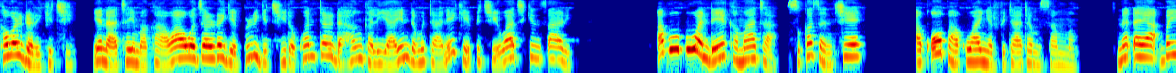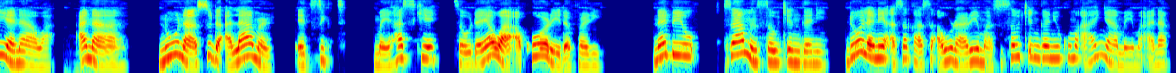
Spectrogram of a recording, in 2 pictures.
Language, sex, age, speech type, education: Hausa, female, 30-45, spontaneous, primary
